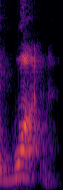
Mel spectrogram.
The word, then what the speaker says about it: one: not say oh oh we do not say that we say one so our screech word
